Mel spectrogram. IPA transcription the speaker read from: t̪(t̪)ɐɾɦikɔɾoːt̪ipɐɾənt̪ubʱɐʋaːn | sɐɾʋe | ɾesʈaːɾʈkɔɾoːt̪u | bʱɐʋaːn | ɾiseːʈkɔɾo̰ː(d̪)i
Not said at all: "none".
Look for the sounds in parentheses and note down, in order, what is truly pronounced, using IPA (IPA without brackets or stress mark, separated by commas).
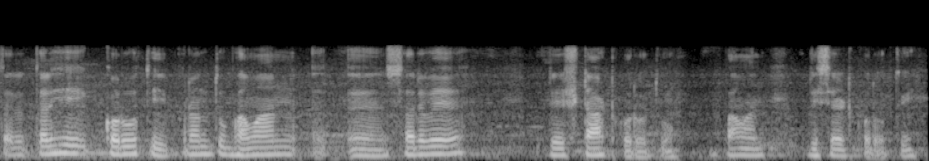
t̪, t̪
